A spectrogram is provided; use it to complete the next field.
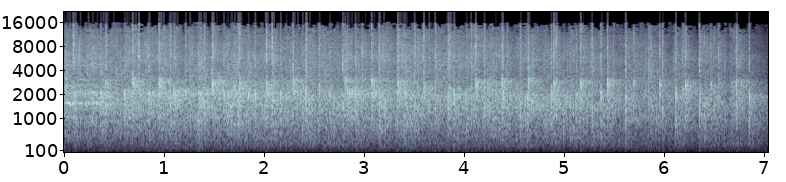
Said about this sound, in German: Und das bedarf eines großen Applaus an dieser Stelle.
